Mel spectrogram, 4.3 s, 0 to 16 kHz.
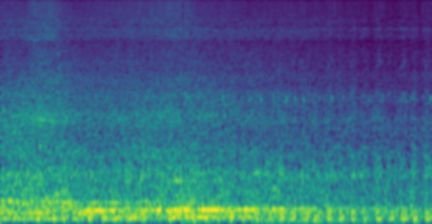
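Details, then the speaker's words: Honda Supra motorcycle that lacks power and tops out at 100 km/h, at idle: a low, rough rumble with an uneven pulse under the idle; diagnosed as a rough crankshaft bearing, possibly from persistently harsh gear shifting. "posisi stasioner terdengar suara stroke stroke di telinga saya nggak tahu di layar tonton kalian inilah kruk asnya bermasalah jadi lahernya kasar"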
